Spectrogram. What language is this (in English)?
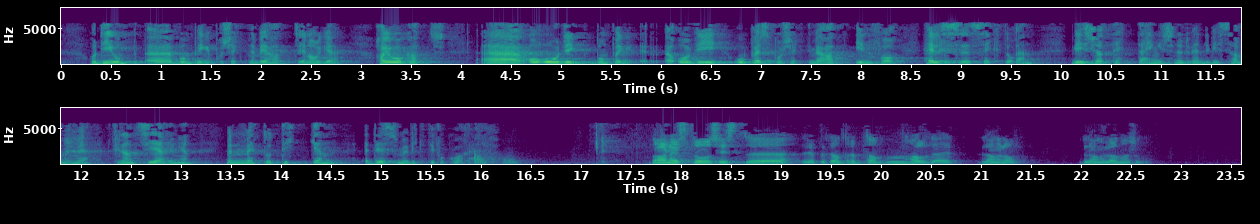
Norwegian Nynorsk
